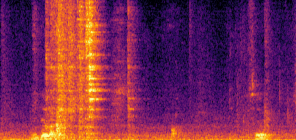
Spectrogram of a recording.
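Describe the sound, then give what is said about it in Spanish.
Metal clatter of a frying pan being set on a stove as chicken breast is about to be cooked, with a burst of clanking cookware early on and lighter knocks later, while people talk. “So que vamos a empezar con la pechuguita vamos a tirarla, vamos a tirar el sartén. Un par caliente entonces.”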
